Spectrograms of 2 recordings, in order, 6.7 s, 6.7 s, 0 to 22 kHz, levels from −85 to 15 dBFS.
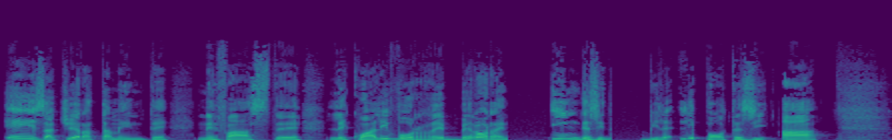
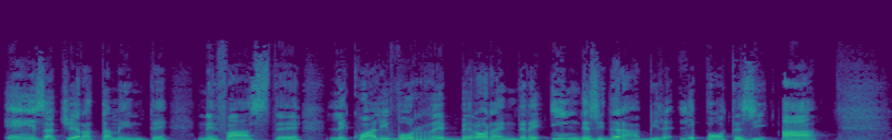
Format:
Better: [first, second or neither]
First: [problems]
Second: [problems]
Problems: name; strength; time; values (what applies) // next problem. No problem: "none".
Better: second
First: audio cutting out; at 4 s and at 4.5 s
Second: none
